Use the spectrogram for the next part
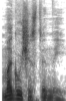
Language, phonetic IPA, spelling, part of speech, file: Russian, [mɐˈɡuɕːɪstvʲɪn(ː)ɨj], могущественный, adjective, Ru-могущественный.ogg
- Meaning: powerful, potent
